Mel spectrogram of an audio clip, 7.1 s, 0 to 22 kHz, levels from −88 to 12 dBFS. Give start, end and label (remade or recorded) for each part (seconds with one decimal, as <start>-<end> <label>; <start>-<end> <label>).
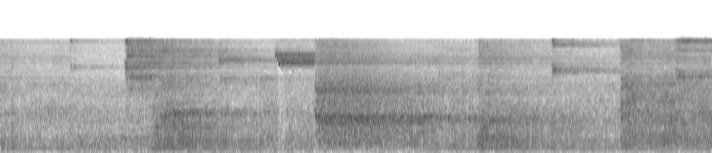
0.0-0.7 remade; 0.7-1.5 recorded; 1.5-2.6 remade; 2.6-4.1 recorded; 4.1-7.1 remade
